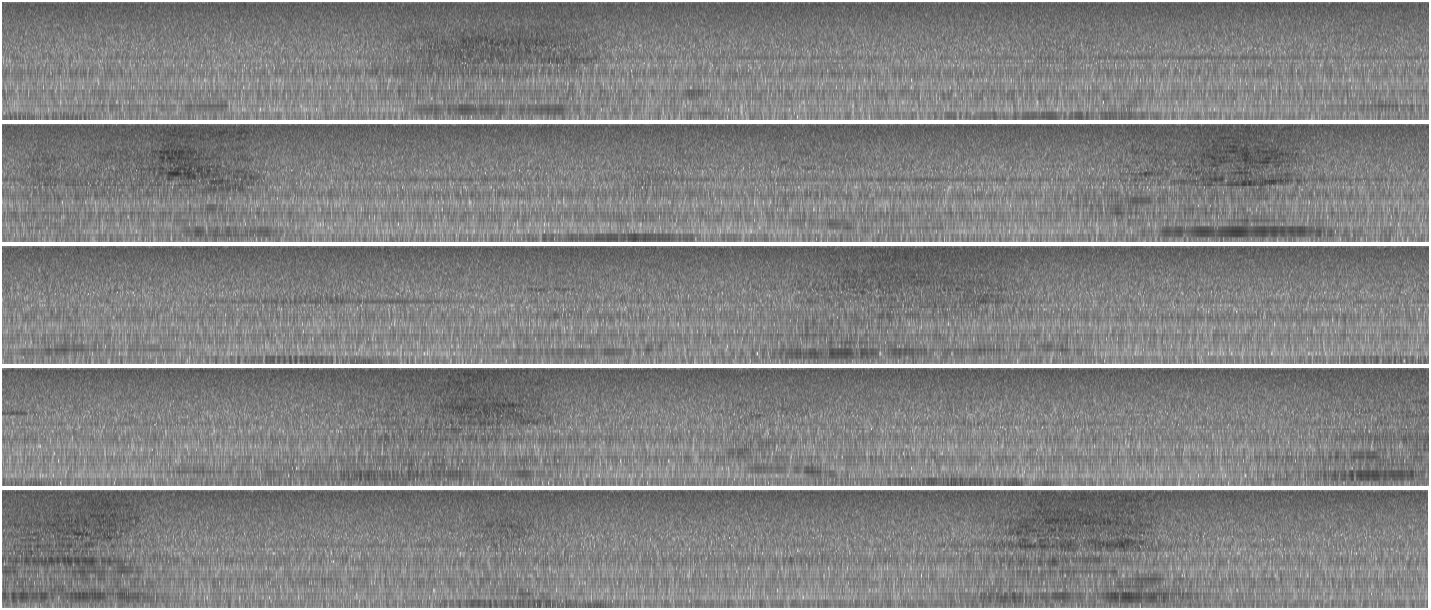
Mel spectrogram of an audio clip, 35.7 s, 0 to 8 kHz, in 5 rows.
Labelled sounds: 2.7	3.0	humpback whale, 1.5 to 1.9 kHz
7.8	8.2	humpback whale, 2.4 to 3.9 kHz
12.7	13.7	humpback whale, 0.93 to 3.0 kHz
16.9	17.2	humpback whale, 2.5 to 2.6 kHz
25.0	25.4	humpback whale, 0.80 to 1.2 kHz
28.7	29.0	humpback whale, 1.2 to 1.3 kHz
33.7	34.3	humpback whale, 1.8 to 3.6 kHz

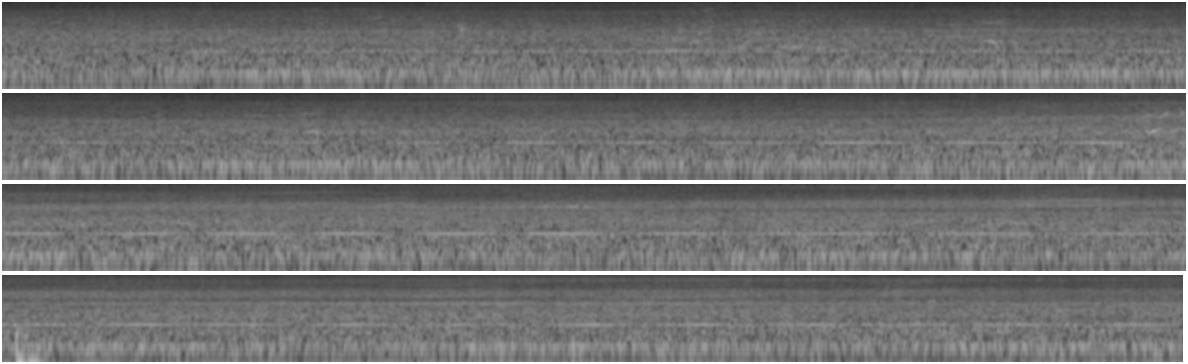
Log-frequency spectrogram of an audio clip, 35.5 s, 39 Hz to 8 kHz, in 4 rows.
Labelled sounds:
10.7	11.3	killer whale, 0.96 to 3.8 kHz
17.3	18.0	killer whale, 0.62 to 4.6 kHz
19.4	20.8	killer whale, 2.3 to 5.3 kHz
25.2	26.2	killer whale, 1.6 to 6.0 kHz
29.5	30.3	killer whale, 2.2 to 4.6 kHz
33.1	33.7	killer whale, 1.6 to 6.0 kHz

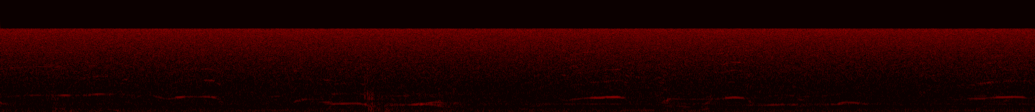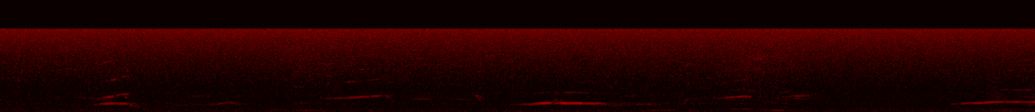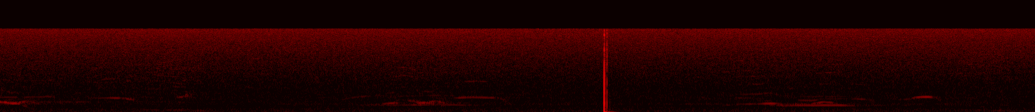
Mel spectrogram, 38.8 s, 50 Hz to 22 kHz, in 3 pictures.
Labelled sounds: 12.1	12.4	humpback whale, 0.99 to 1.2 kHz
25.6	25.9	humpback whale, 0.80 to 0.93 kHz
31.7	32.0	humpback whale, 1.1 to 1.2 kHz

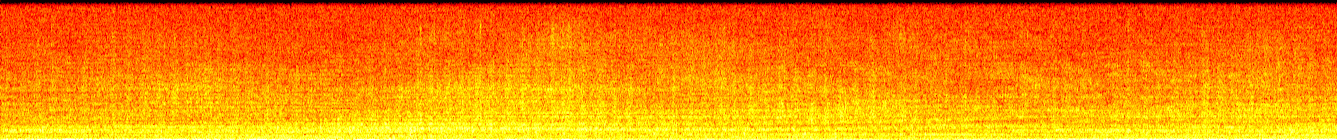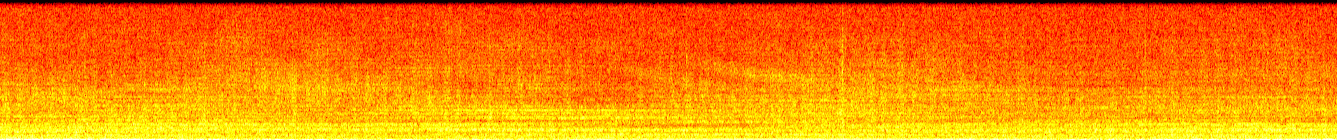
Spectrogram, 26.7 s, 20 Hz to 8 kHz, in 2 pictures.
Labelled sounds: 0.0	0.3	vessel noise, 2.0 to 2.2 kHz
9.3	9.6	vessel noise, 0.80 to 0.93 kHz
20.2	20.5	vessel noise, 1.0 to 1.2 kHz
20.8	21.3	vessel noise, 3.4 to 3.8 kHz

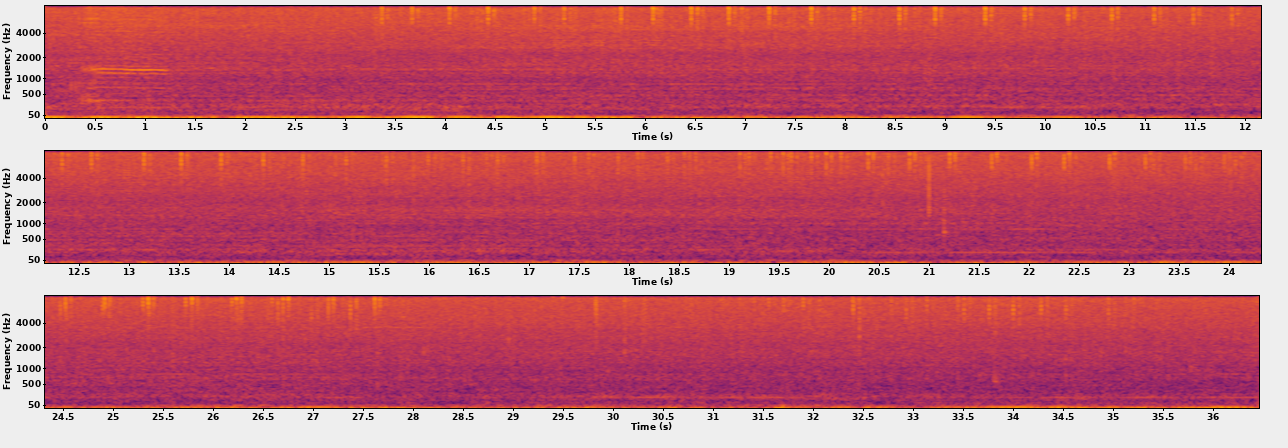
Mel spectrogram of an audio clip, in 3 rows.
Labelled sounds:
0.2	1.3	killer whale, southern resident, J pod, call S04, 0 to 8.0 kHz

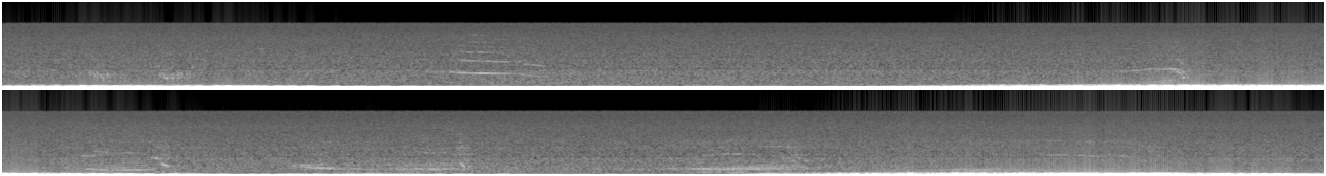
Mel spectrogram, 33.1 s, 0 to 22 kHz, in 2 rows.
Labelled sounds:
5.7	6.8	humpback whale, 0.90 to 3.1 kHz
14.3	14.7	humpback whale, 0.80 to 0.93 kHz
29.6	29.9	humpback whale, 0.83 to 1.0 kHz

